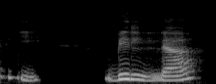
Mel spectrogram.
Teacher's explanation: بل میں اے sound نہیں ہونا چاہیے، ای ساؤنڈ ہونا چاہیے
